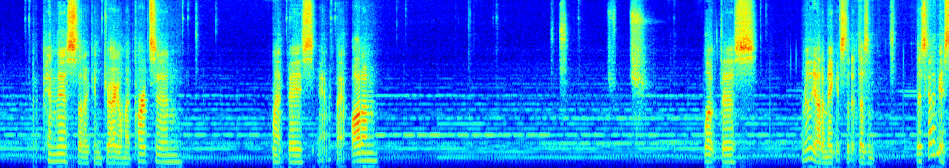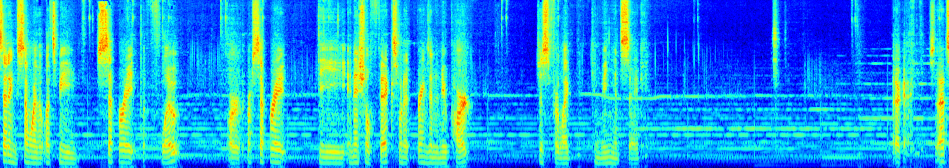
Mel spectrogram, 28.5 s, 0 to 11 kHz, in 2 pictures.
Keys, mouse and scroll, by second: 0.3 click, 1.5 click, 2.7 click, 4.3 click, 5.0 click, 5.9 right click, 6.8 ctrl+7, 7.4 middle click, 8.6 click, 10.0 click, 11.0 right click, 12.6 click, 14.5 click, 15.4 ctrl+click, 16.1 ctrl+click, 17.5 ctrl+click, 19.0 ctrl+click, 21.7 click, 22.5 click, 24.6 click, 27.0 click, 28.3 click.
